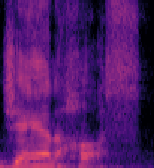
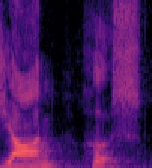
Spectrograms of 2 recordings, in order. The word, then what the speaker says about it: Jan Hus: You might pronounce it Jan Hus. H-U-S-S. But it's Jan Hus. H-U-S-S.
